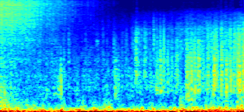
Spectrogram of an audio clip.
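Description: A burst of fire roars out as a heavy, loud whoosh with deep rumble, swelling and crackling as it sustains during a fantasy fight scene.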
